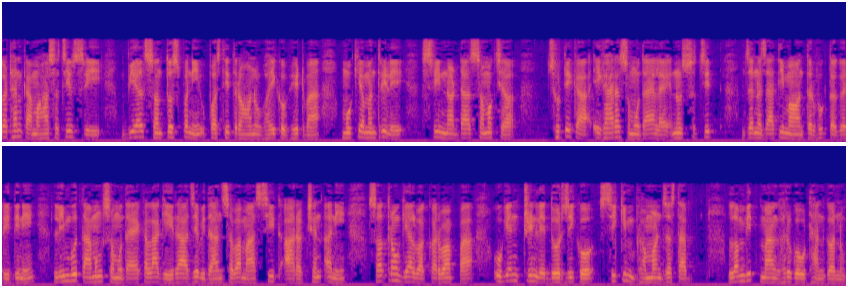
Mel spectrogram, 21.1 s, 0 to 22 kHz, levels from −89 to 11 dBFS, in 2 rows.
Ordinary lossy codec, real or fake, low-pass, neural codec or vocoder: none; real; 7.2 kHz; none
